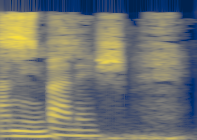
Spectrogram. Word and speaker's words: Spanish: Y en inglés tendríamos que decir Spanish. ¿No? – Spanish. – Y luego había gente que también ha pronunciado la S del final como una S española cuando es un sh, ¿no?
